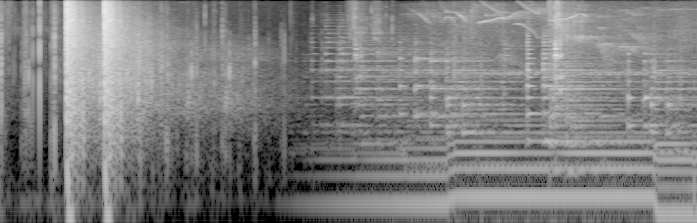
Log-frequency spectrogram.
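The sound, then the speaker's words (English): Gunfire from a radio drama's escape scene: a quick string of sharp, loud shots with two especially heavy blasts. After the shots, sustained tones swell in and hold steady, with no voices. “Give it to them. They're shooting at us. Come on, run for it.”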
